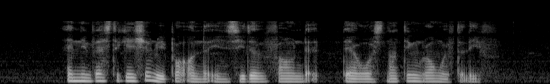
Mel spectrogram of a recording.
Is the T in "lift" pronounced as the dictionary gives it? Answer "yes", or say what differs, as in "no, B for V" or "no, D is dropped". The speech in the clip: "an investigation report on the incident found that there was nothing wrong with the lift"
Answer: no, T is dropped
